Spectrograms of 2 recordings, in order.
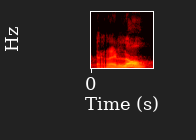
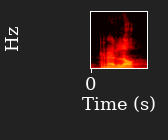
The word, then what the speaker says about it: reloj: It's weird because the word reloj kind of sounds like a K when native Spanish speakers say it, especially here in Mexico. They might sound kind of like they're saying el reloj.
